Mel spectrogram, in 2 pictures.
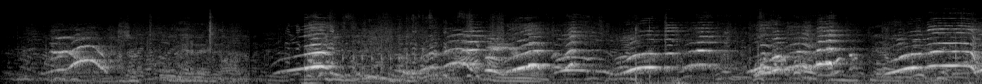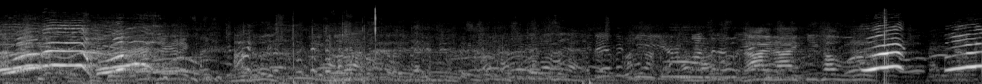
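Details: Hoolock gibbon giving loud, rising and falling whooping notes in bursts, some quickening into rapid runs, with pauses and softer overlapping calls between phrases.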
